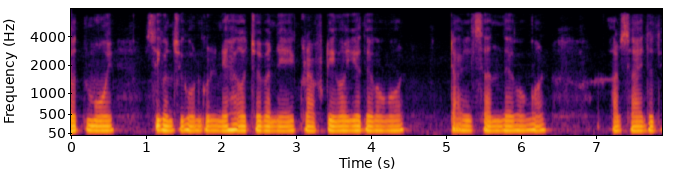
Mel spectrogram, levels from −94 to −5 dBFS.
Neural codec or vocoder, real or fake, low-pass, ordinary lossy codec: codec, 16 kHz, 8 kbps, FunCodec, trained on Chinese and English, 25 frames a second; fake; 7.2 kHz; MP3, 64 kbps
